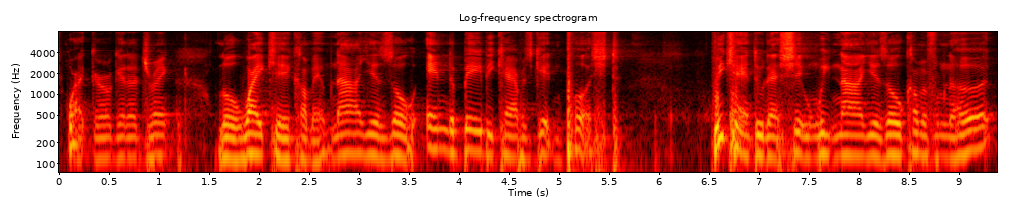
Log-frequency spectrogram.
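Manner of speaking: normal talking voice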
